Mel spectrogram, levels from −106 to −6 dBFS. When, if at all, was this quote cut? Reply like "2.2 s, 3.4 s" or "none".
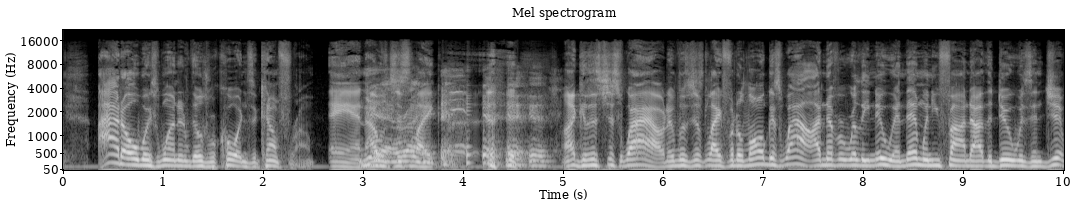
1.3 s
